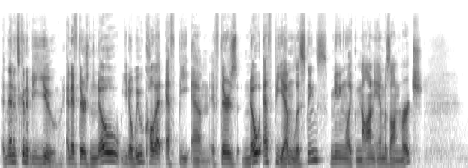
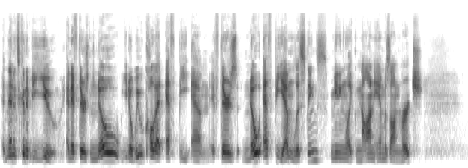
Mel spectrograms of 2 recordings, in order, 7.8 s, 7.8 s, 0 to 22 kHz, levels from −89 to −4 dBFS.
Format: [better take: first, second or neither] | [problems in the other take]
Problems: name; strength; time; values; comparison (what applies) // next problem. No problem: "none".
first | thin; somewhat; fading below 300 Hz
